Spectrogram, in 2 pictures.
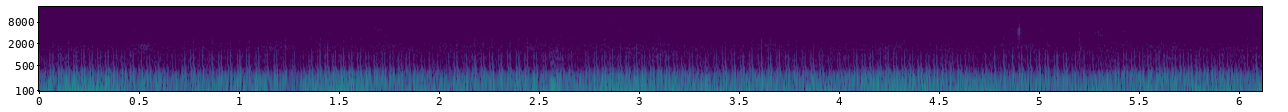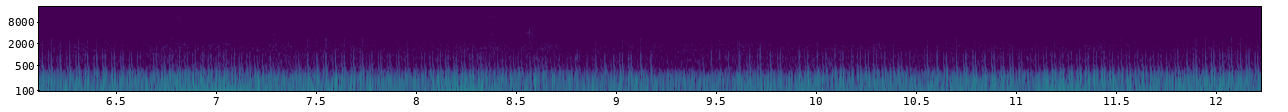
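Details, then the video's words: Low, steady purr from a kitten being massaged, a rumbling drone with soft rising and falling loudness as it breathes, recorded close up in a quiet room. "Purring kittens"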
